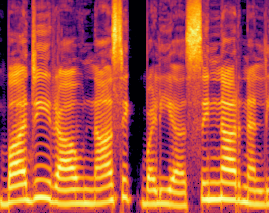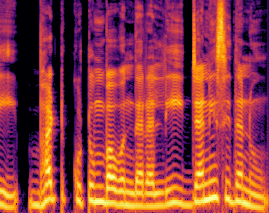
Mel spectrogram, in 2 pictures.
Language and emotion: Kannada, neutral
